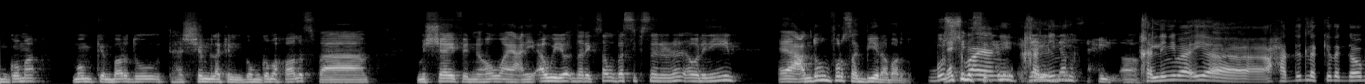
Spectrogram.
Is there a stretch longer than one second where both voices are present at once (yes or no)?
yes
